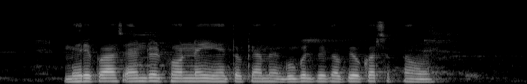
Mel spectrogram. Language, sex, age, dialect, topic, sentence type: Hindi, male, 36-40, Marwari Dhudhari, banking, question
